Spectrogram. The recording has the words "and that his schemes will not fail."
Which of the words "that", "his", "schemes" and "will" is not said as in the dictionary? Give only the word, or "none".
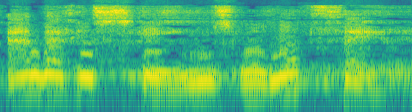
none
